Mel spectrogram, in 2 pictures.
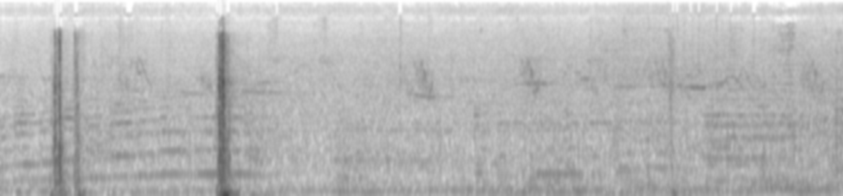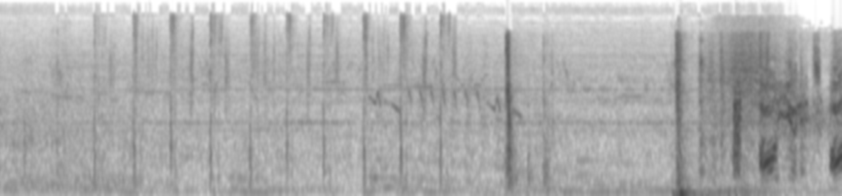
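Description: A car drives in the video game L.A. Noire, a low engine hum running throughout with scattered clicks and thumps, louder bursts near the end.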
